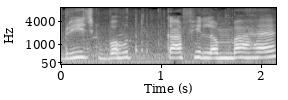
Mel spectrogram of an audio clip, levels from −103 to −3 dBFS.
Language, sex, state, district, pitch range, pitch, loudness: Hindi, female, Jharkhand, Palamu, 230-260 Hz, 250 Hz, -15 LUFS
